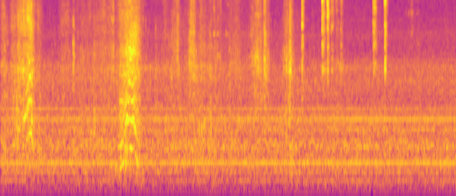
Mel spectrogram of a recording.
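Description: Backpack pocket zipper pulled open in two quick strokes, about a second apart, followed by a few faint handling ticks, over a steady machine hum.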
